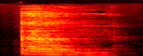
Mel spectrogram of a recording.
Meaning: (preposition) 1. on (positioned at the outer surface of; attached to) 2. at, on (near; adjacent to; alongside; just off) 3. to, indicates the target or recipient of an action
- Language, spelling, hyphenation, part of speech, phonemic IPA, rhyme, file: Dutch, aan, aan, preposition / adverb / adjective, /aːn/, -aːn, Nl-aan.ogg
